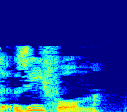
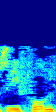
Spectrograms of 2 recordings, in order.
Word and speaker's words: Zform: And I presume Zform is how you pronounce it since you're in America, right? – Yes. I've noticed some of the Europeans have tended to pronounce it Zform, which pointed out to me that other people pronounce the letter Z differently.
